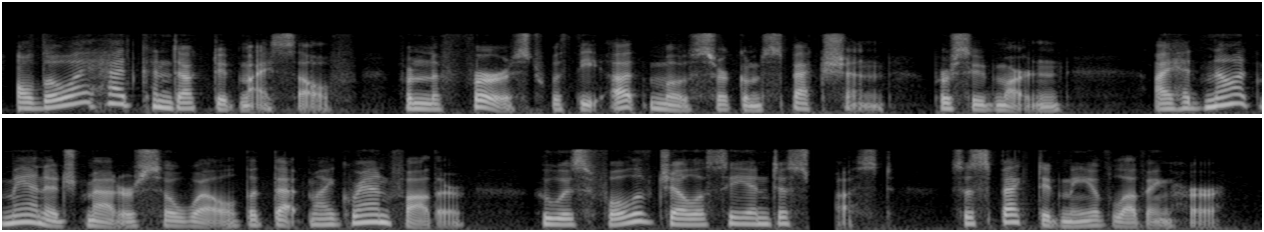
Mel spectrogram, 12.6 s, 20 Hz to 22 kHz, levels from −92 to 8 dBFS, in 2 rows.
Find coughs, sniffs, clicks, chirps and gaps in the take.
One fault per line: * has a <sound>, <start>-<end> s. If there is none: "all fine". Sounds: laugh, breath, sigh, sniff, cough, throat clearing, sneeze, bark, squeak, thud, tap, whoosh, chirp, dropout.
* has a dropout, 10.3-10.5 s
